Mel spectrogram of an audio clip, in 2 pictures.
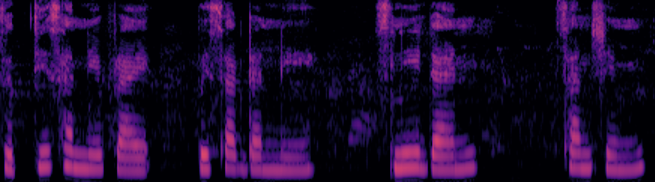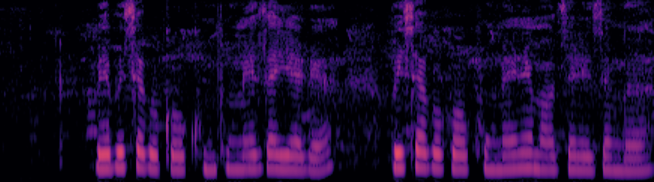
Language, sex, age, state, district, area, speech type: Bodo, female, 18-30, Assam, Baksa, rural, spontaneous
